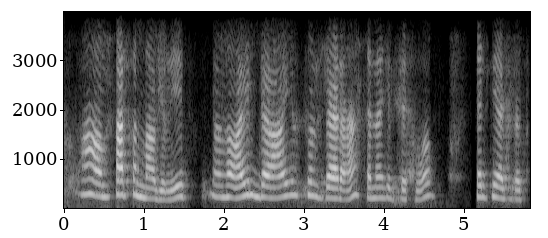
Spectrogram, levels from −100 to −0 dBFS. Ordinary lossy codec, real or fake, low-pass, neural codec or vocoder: Opus, 16 kbps; fake; 3.6 kHz; codec, 16 kHz, 1 kbps, FunCodec, trained on Chinese and English, 50 frames a second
